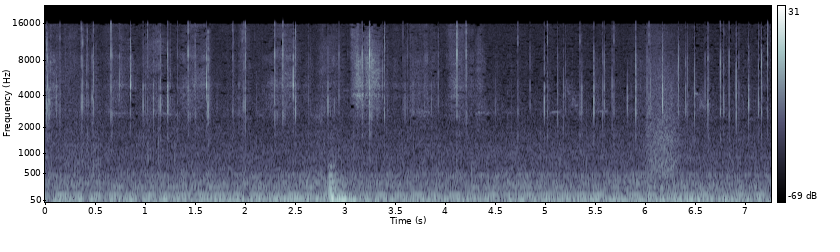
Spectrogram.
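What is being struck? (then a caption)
Small plastic cosmetic jar. A small white plastic cosmetic jar with a lid is held close to the microphone and tapped with long acrylic nails. The taps form a rapid, irregular patter of light, crisp clicks over a steady low hum, with a slightly heavier knock near the three-second mark.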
